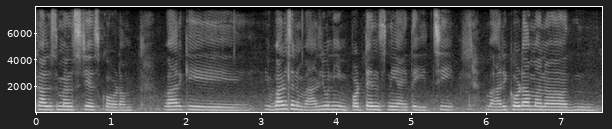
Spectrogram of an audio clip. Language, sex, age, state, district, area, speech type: Telugu, female, 30-45, Andhra Pradesh, Anakapalli, rural, spontaneous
